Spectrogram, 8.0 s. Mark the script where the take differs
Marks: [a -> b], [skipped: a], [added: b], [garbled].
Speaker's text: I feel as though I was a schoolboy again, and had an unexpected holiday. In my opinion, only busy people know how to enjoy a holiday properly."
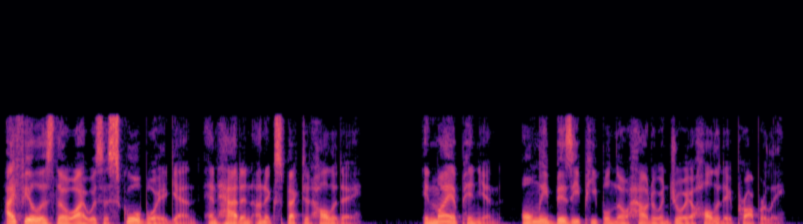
I feel as though I was a schoolboy again, and had an unexpected holiday. In my opinion, only busy people know how to enjoy a holiday properly."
